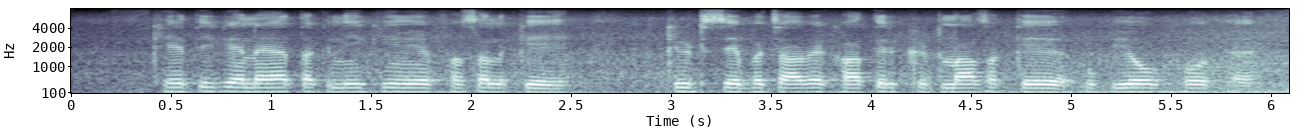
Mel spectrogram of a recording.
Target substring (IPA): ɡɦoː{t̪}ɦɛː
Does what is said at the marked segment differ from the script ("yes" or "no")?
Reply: no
